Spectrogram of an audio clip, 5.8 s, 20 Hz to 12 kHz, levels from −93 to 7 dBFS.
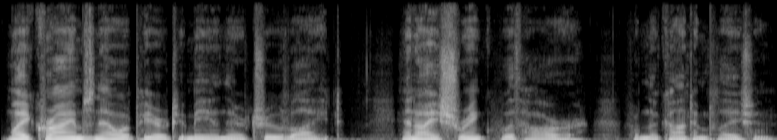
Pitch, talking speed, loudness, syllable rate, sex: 95 Hz, 185 wpm, -20 LUFS, 4.8 syllables/s, male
